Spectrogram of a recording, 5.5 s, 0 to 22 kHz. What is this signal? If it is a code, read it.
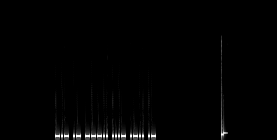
Morse code, heard as a keyed tone, about 39 wpm, 700 Hz. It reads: KA8VLA
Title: USA Call Signs - 6 Characters - 4x Character Spacing - 40wpm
